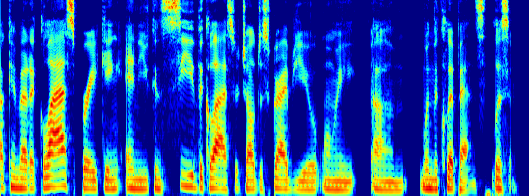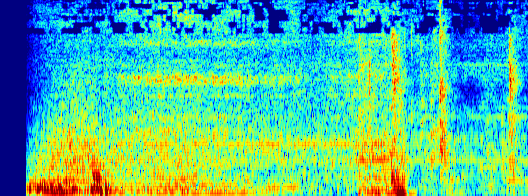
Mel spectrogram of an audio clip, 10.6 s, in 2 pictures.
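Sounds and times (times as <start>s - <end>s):
speech: 0.0s - 7.0s
closet door opening: 5.7s - 10.5s.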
